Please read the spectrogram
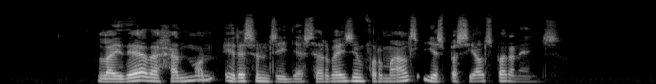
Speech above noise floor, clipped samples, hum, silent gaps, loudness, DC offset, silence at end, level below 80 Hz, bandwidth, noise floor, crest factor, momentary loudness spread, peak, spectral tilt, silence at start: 48 dB; under 0.1%; none; none; -23 LUFS; under 0.1%; 1 s; -72 dBFS; 11 kHz; -70 dBFS; 20 dB; 12 LU; -4 dBFS; -5.5 dB/octave; 1 s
